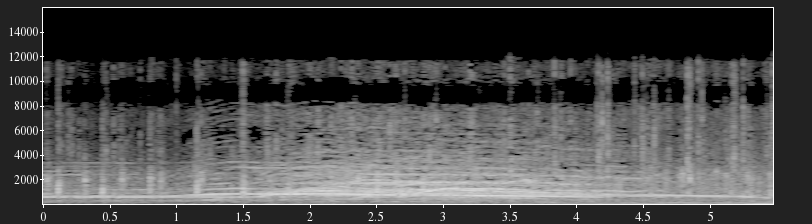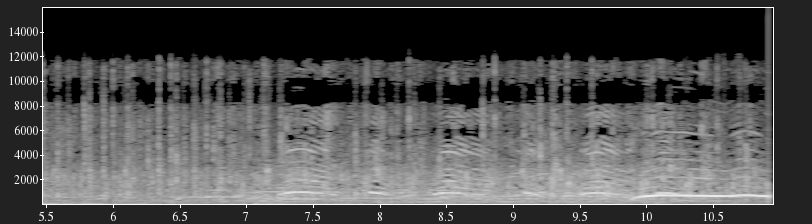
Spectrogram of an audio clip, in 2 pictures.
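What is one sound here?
A crowd of people cheers and screams with excitement outdoors.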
